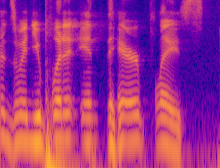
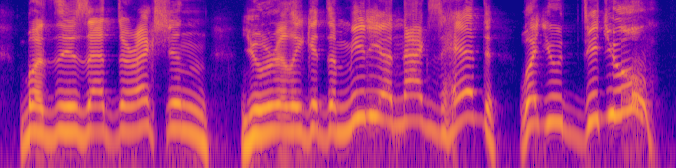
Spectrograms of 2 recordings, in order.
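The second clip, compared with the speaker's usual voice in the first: fake French accent, higher pitch; 5 semitones higher than usual. Reading a garbled clue aloud after being asked for a voice: put-on French accent. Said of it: "Do French".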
